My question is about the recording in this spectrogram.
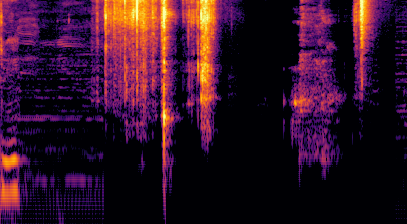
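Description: A crisp crunch as teeth bite into a whole raw onion about a second in, then a brief pause and a stretch of crunchy chewing.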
